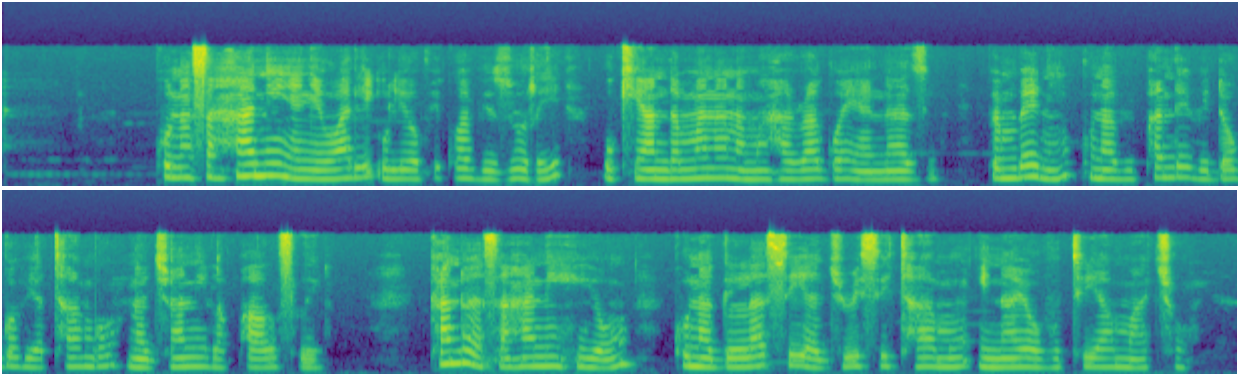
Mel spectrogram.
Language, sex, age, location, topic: Swahili, female, 25-35, Mombasa, agriculture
